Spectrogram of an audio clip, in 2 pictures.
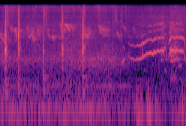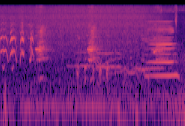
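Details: A relaxed flock of domestic chickens, without rooster crows. A hen gives a quick run of short, wavering, bright notes, then a lower, softer string of repeated clucks, then a drawn-out nasal note. Scattered ticks and pecking sounds come through a low background hum.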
